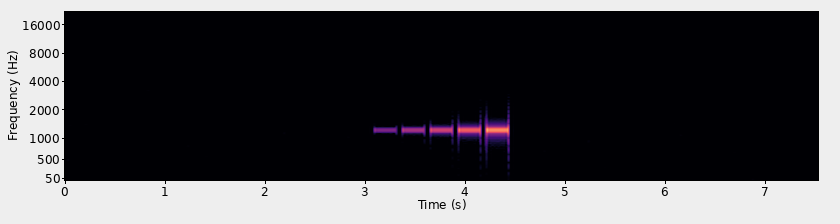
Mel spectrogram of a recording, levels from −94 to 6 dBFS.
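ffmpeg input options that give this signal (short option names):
-f lavfi -i "aevalsrc='pow(10,(-58+10*floor(t/0.28))/20)*sin(2*PI*1220*t)*clip(min(mod(t,0.28),0.23-mod(t,0.28))/0.005,0,1)':d=1.4:s=44100"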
